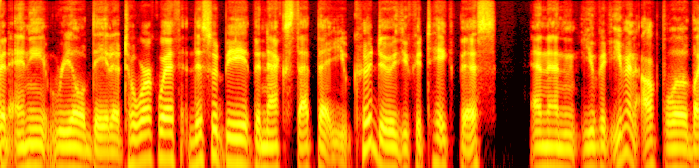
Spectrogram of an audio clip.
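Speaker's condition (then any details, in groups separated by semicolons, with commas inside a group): No condition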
